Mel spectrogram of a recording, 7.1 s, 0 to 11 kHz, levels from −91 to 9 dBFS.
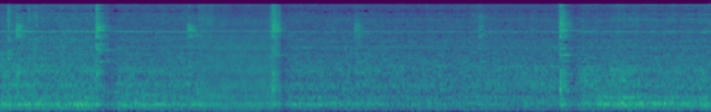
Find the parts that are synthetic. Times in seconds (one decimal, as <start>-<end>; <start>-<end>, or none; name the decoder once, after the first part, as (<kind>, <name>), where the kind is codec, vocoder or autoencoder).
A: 2.0-2.8 (vocoder, WaveNeXt)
